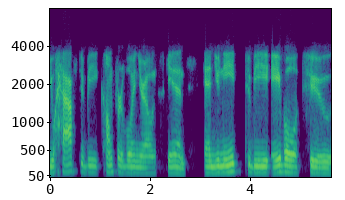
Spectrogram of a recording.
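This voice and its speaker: This man has a Sri Lankan American accent and a fairly low voice. His intonation is flat and monotone. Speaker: judge. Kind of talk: webinar talk and Q&A.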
